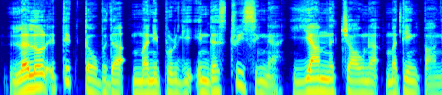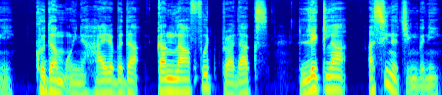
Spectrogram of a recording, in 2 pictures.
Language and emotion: Manipuri, neutral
